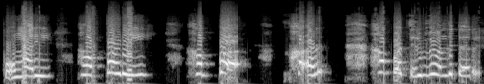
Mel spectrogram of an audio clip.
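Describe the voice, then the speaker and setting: A woman voicing a devoted village wife and mother in an animated family drama, pleading and soothing. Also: sits high, fairly quick, no echo, low-quality recording. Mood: tearful. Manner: pleading, soothing, then bustling.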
